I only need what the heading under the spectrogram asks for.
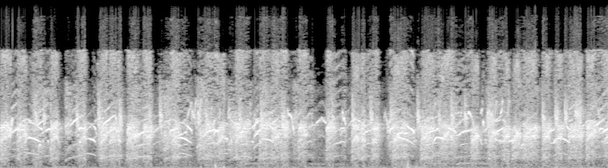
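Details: A lure for trapping small birds: busy high twittering with quick chirps and short squeaky sweeps, densely overlapping and continuous, with brief softer moments.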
